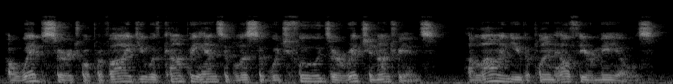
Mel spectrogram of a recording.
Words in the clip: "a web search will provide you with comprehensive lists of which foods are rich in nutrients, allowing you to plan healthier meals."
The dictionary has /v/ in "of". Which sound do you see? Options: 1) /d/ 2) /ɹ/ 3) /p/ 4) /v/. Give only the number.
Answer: 4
